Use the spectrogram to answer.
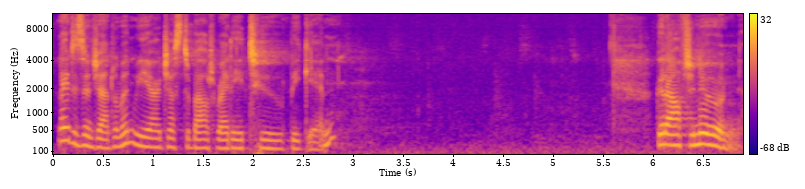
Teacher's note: i could be wrong but i'm almost sure she was a bit breathy to me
